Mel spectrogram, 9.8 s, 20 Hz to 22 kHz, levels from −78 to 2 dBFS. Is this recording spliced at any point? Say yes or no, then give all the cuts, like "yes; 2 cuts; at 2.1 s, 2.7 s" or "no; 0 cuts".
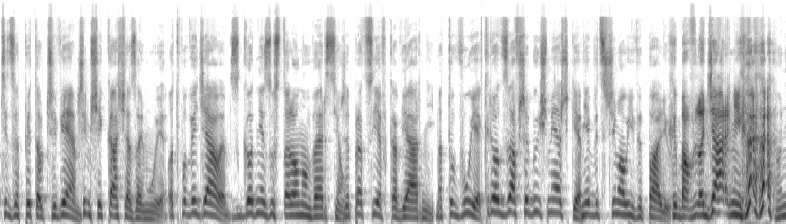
no; 0 cuts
